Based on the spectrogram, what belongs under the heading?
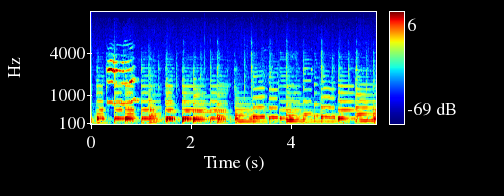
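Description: A cat lets out a loud meow near the start, and sustained tonal, music-like notes carry on steadily afterward. No one speaks.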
